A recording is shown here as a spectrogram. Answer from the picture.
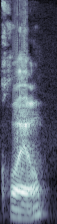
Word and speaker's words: choil: because this one has what's called a choil or also occasionally pronounced coil it's also been called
